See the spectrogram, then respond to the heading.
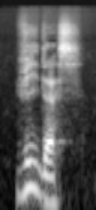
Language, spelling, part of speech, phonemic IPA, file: Esperanto, vidas, verb, /ˈvidas/, LL-Q143 (epo)-vidas.wav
